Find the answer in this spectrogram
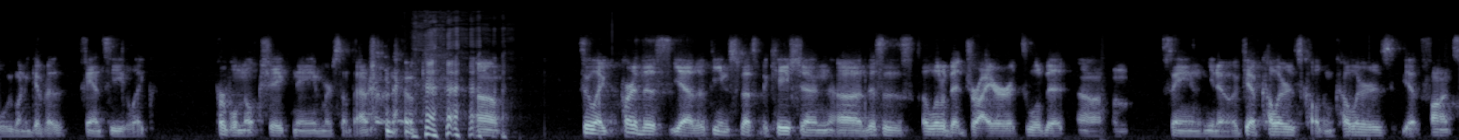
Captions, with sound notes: we wanna give it a fancy like Purple Milkshake name or something. (laughs) So part of this, the theme specification, this is a little bit drier, it's a little bit saying, if you have colors, call them colors.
